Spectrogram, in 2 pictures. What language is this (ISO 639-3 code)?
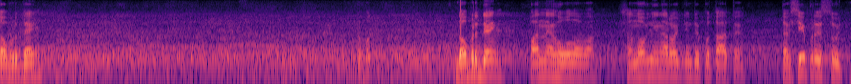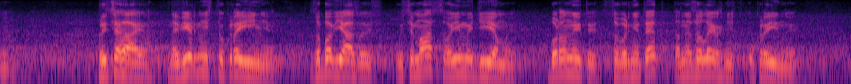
ukr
